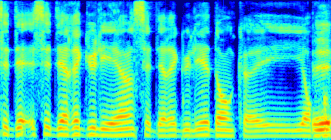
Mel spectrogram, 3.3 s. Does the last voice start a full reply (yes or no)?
yes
